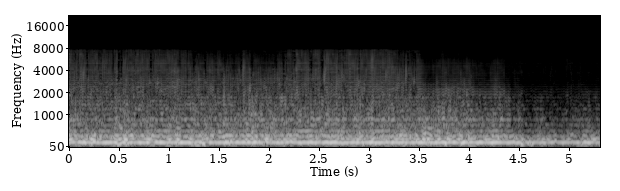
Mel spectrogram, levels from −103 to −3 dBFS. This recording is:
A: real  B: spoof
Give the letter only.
B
